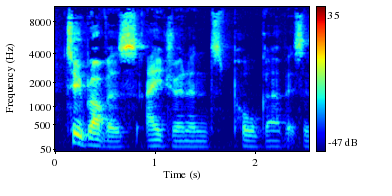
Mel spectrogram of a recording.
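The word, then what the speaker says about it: Gurvitz: But he's forced out of Nigeria, comes to Britain, and joins, or helps to form, the Baker Gerwitz Army in 1974. – You're pronouncing it with a W, yeah? – Is it a V? – Well, it's a V, isn't it?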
